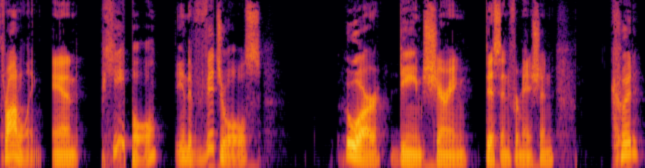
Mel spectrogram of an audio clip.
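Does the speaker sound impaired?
No.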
